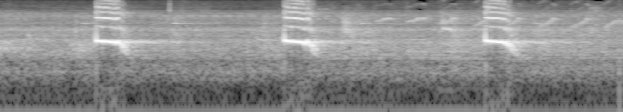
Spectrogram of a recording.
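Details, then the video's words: A Jacobin (pied crested) cuckoo, or chatak, gives three loud, ringing metallic notes about a second apart, each a sharp high whistle dropping slightly in pitch, over a faint hum. "चातक पक्षी की आवाज/Jacobin Pied Cuckoo Sounds/Crested pied Cuckoo Calls"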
